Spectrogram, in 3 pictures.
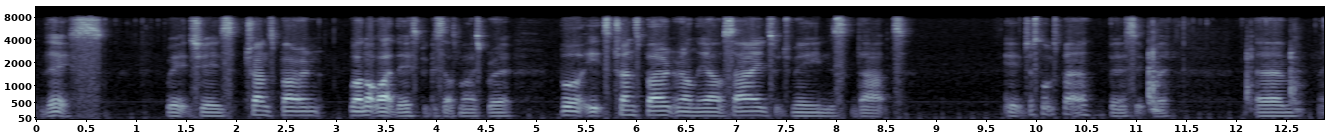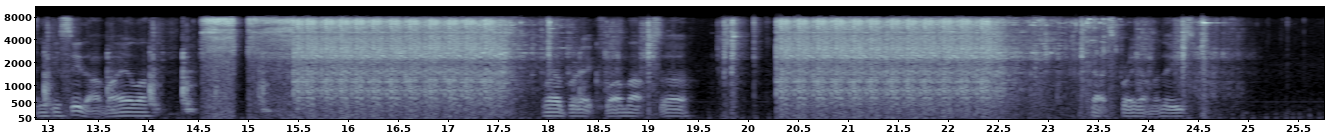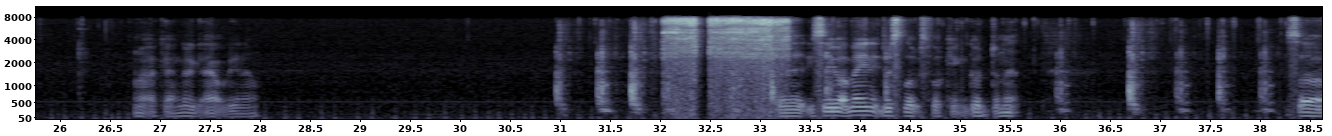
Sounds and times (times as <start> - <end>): Speech: 0.0 - 0.7, 1.3 - 8.8, 9.7 - 11.4, 12.2 - 14.1, 18.0 - 19.5, 23.4 - 24.5, 26.7 - 28.0, 33.2 - 35.6, 38.3 - 38.6.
